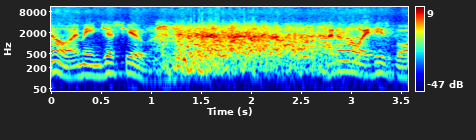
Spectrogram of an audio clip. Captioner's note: audience laughter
